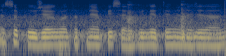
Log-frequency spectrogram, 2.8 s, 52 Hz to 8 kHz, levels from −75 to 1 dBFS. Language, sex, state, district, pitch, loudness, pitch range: Hindi, female, Bihar, Sitamarhi, 145 Hz, -25 LUFS, 140-145 Hz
